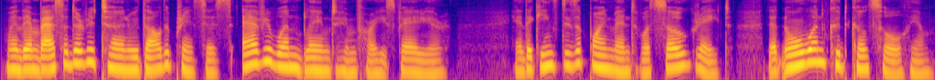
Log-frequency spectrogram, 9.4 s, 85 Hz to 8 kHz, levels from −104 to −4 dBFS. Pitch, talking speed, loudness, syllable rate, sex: 165 Hz, 175 wpm, -19 LUFS, 5.6 syllables/s, female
